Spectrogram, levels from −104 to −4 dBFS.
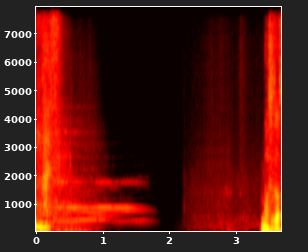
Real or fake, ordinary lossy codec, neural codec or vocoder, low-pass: fake; none; codec, 16 kHz, 2 kbps, X-Codec, HuBERT features, trained on general audio; none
